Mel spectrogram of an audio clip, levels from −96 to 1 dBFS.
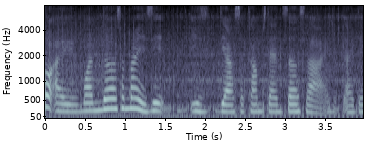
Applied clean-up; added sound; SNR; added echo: none; Aircraft; 15 dB; none.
